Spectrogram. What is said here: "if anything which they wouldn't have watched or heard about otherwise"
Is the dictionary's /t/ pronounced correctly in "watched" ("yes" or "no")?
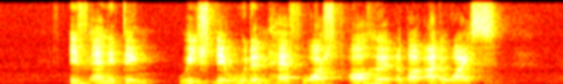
yes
